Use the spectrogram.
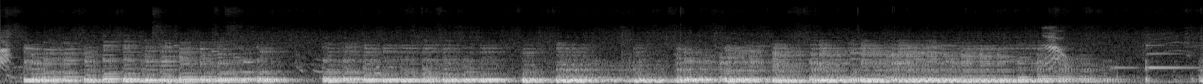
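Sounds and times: digital piano chords: 0:00.0 - 0:12.0.

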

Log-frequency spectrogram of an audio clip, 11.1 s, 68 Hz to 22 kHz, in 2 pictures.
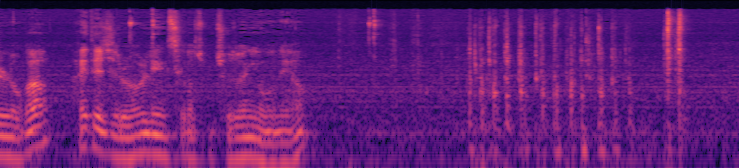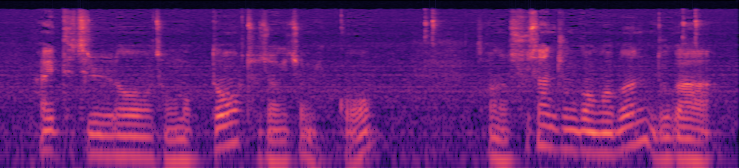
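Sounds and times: computer keyboard typing: 0:03.5 - 0:05.2.

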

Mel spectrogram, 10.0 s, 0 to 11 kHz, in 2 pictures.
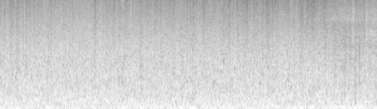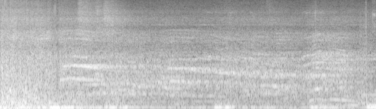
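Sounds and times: low rumble of roller coaster train: 0:00.0 - 0:07.2
riders cheering and shouting: 0:05.7 - 0:09.9.

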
